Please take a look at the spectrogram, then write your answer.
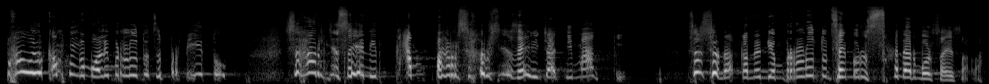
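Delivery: high, loud crying plea; high, anguished confession; tearful remorse. Real, not acted. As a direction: plead through tears, blaming yourself. Tearful remorse, begging husband to rise.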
